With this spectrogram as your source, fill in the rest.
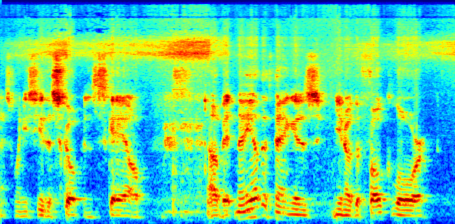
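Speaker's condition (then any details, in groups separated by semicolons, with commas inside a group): No condition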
